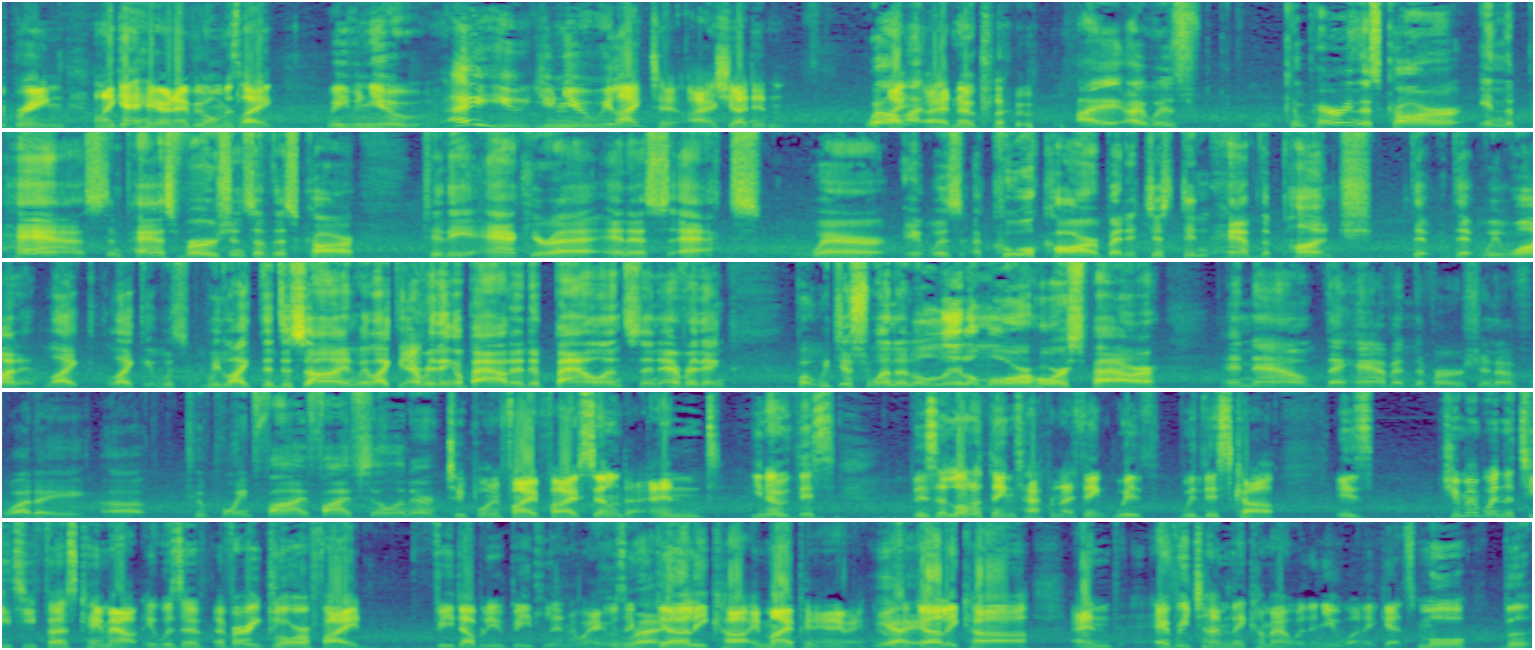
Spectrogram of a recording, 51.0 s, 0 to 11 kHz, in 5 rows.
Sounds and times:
Speech: 0:00.0 - 0:05.2, 0:05.8 - 0:51.0.

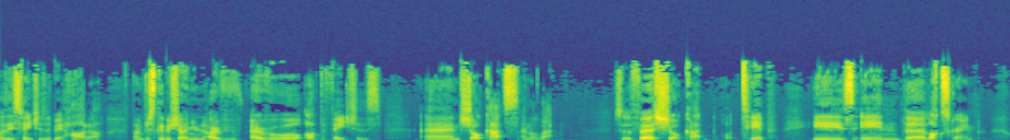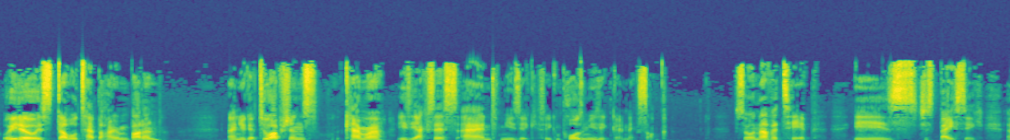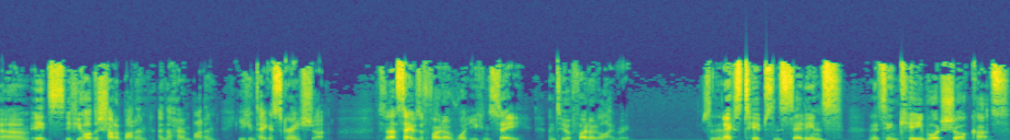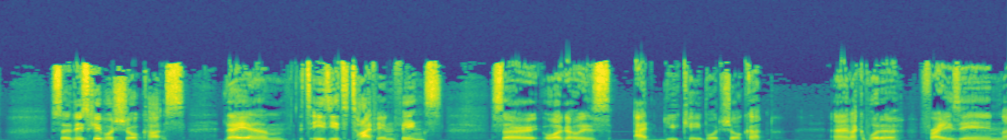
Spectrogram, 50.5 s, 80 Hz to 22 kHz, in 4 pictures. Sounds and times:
Speech: 0:00.0 - 0:07.0, 0:07.7 - 0:14.7, 0:15.5 - 0:21.0, 0:21.8 - 0:29.4, 0:30.0 - 0:33.2, 0:34.0 - 0:37.9, 0:38.5 - 0:43.4, 0:44.0 - 0:47.6, 0:48.2 - 0:50.4.

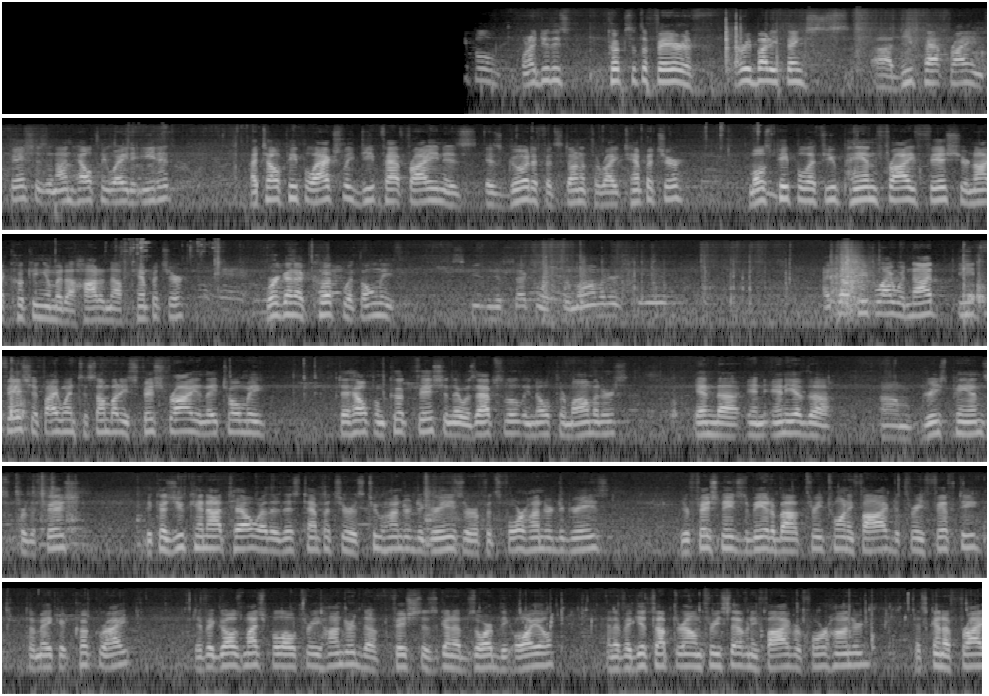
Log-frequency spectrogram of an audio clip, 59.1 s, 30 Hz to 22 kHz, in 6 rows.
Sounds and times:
Speech: 0:04.7 - 0:11.6, 0:12.3 - 0:16.7, 0:17.4 - 0:23.7, 0:24.3 - 0:26.5, 0:27.9 - 0:32.2, 0:32.9 - 0:35.8, 0:36.5 - 0:40.2, 0:40.8 - 0:45.5, 0:46.2 - 0:50.6, 0:51.2 - 0:59.0.

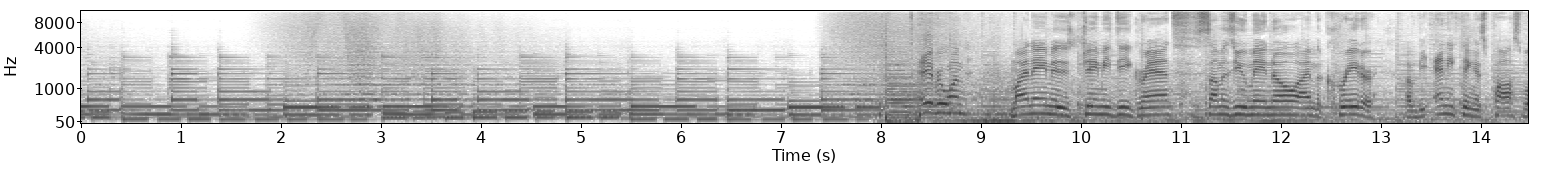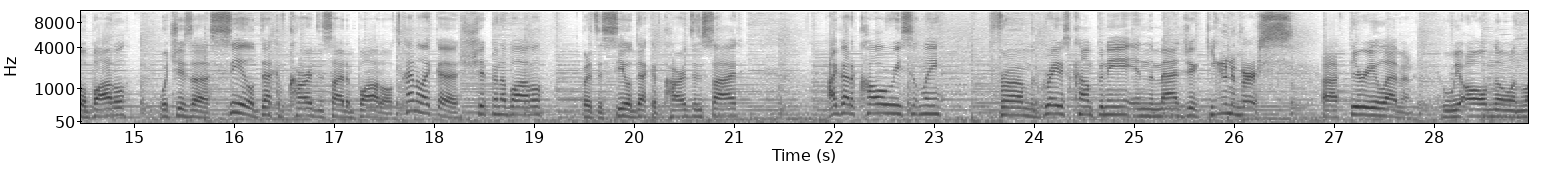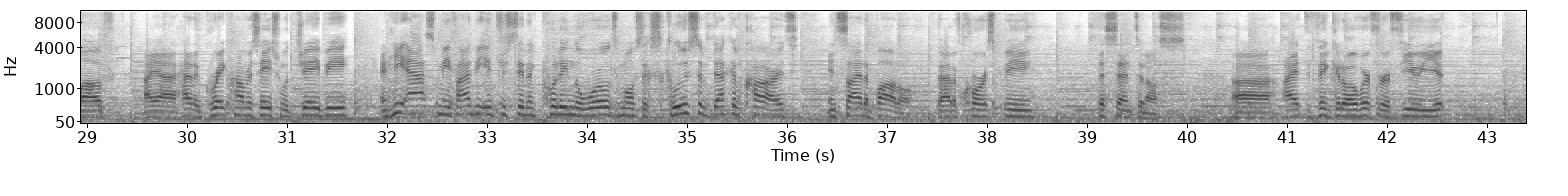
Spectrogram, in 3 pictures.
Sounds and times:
Music: 0:00.0 - 0:43.3
Speech: 0:08.4 - 0:21.1, 0:21.9 - 0:38.5, 0:39.1 - 0:42.6.

